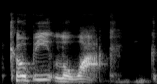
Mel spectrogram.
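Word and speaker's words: kopi luwak: me let me look it up it is kopi lawak that might be pronounced around k-o-p-i l-u-w-a-k that might be the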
